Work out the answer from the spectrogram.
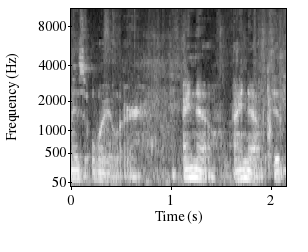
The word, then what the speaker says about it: Euler: the dude's name is oiler i know i know it looks like you or it's not it's oiler he's he was swiss okay so the swiss have different ways of pronouncing things so just understand when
